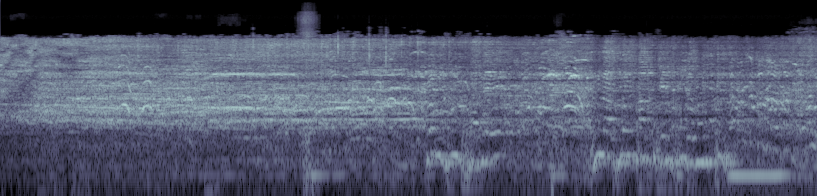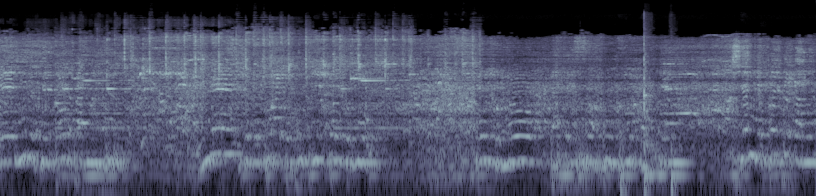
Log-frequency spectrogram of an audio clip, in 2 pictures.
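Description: A large crowd at a political rally in Douala, Cameroon, heard from a played-back recording: a dense, steady roar of chatter, shouts and whoops that stays loud and continuous, with occasional cheers rising above it.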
